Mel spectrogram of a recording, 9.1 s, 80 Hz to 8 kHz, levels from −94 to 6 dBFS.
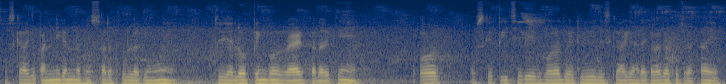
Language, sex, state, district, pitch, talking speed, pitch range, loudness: Hindi, male, Uttar Pradesh, Jalaun, 110 Hz, 225 wpm, 105-115 Hz, -27 LUFS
